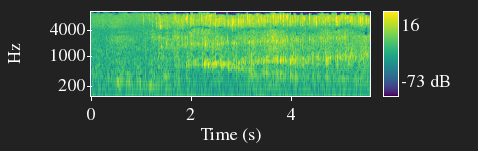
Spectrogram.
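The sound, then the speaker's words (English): Water pours steadily into a glass, a continuous gushing splash that builds in the first couple of seconds and then holds, with a rising tone as the vessel fills. “Now, I'm not going to fill it to overflowing because I don't want to make a mess.”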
